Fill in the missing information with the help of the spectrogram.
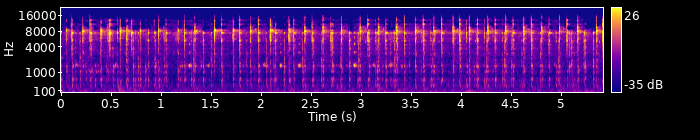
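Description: A thin metal stirring tool rattling against the inside of a small glass jar as paint is stirred briskly, making rapid, even clicking.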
